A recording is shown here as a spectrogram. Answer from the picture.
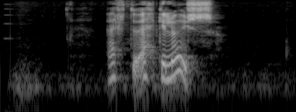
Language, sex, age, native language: Icelandic, female, 60-69, Icelandic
